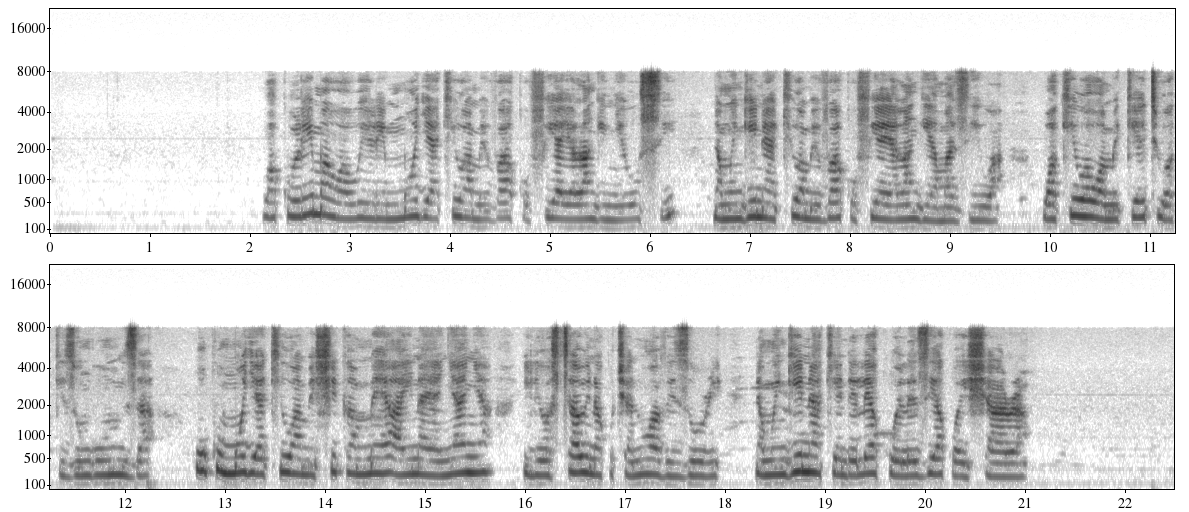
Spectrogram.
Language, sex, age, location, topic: Swahili, female, 18-24, Dar es Salaam, agriculture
